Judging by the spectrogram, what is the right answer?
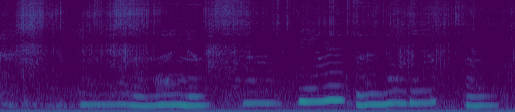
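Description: A girl humming a slow, wandering tune in held, stepping notes, with a faint rattle of small slime add-ins being poured from a plastic cup.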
